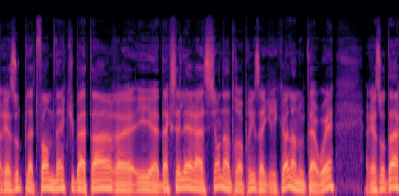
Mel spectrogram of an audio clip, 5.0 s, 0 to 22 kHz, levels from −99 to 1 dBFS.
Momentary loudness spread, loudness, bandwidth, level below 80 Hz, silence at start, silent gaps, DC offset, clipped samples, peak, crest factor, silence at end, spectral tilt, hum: 4 LU; -24 LUFS; 11.5 kHz; -42 dBFS; 0 s; none; under 0.1%; under 0.1%; -10 dBFS; 14 dB; 0 s; -7 dB/octave; none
